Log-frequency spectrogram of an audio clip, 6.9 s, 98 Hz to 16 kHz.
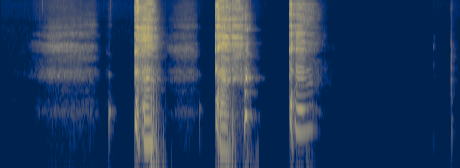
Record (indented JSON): {
  "three_cough_length": "6.9 s",
  "three_cough_amplitude": 32768,
  "three_cough_signal_mean_std_ratio": 0.32,
  "survey_phase": "beta (2021-08-13 to 2022-03-07)",
  "age": "45-64",
  "gender": "Female",
  "wearing_mask": "No",
  "symptom_cough_any": true,
  "symptom_sore_throat": true,
  "symptom_fever_high_temperature": true,
  "symptom_onset": "12 days",
  "smoker_status": "Never smoked",
  "respiratory_condition_asthma": false,
  "respiratory_condition_other": false,
  "recruitment_source": "REACT",
  "submission_delay": "1 day",
  "covid_test_result": "Negative",
  "covid_test_method": "RT-qPCR"
}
